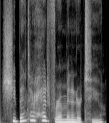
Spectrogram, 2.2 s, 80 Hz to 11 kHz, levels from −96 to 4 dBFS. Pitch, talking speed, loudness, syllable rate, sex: 245 Hz, 245 wpm, -15 LUFS, 5.5 syllables/s, female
